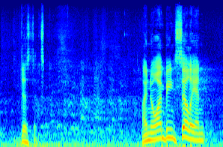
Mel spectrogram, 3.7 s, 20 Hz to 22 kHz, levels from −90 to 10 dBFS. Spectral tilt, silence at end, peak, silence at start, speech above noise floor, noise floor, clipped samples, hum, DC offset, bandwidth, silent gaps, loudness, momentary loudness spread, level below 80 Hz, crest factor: -5 dB/octave; 0 s; -6 dBFS; 0 s; 20 dB; -43 dBFS; under 0.1%; none; under 0.1%; 19.5 kHz; none; -23 LUFS; 25 LU; -42 dBFS; 20 dB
